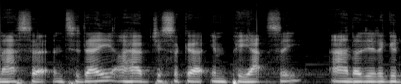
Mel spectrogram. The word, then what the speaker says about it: Jessica Impiazzi: And today I have Jessica Impiazzi, and I did a good job of YouTubing that to make sure that I pronounced that correctly, because that is a bit of a mouthful.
